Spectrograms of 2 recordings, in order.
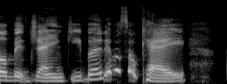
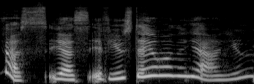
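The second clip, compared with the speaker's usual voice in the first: put-on light South African accent, higher and measured; a hint of South African lilt, gently correcting; 5 semitones higher than usual. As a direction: mimic a polite South African professor. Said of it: "the South African accent".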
